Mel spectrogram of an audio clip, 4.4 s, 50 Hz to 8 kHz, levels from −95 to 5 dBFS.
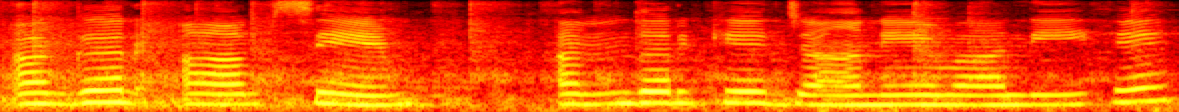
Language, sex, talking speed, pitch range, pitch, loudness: Hindi, female, 95 wpm, 255-300 Hz, 270 Hz, -15 LUFS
